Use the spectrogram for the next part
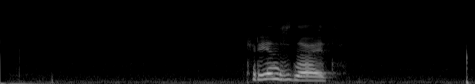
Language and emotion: Russian, neutral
